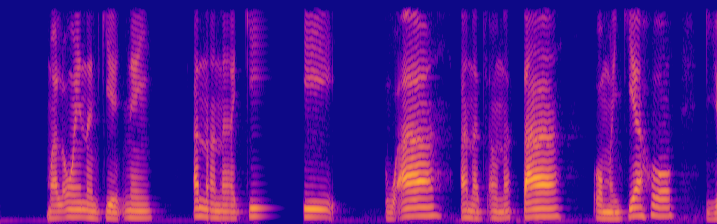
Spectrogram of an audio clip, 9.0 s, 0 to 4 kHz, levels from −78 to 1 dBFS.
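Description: Repeated stalls (stutter) run from 2.56 to 2.89 s in this speech recording: the sound catches four times, with about 132 ms of stretched, continued audio packed into that third of a second, roughly 40 percent of the span, the longest hold 78 ms. Packets were arriving late or too slowly, so the jitter buffer kept running dry and the receiver extended the last sound each time. Nothing is lost, but the delivery drags and stutters.

A call audio freeze follows from 3.15 to 3.81 s: the sound hangs as a fading buzz or hiss for about 640 ms, the last 250 ms of it silent, then resumes exactly where it stopped, so the rest of the audio arrives 640 ms later than it should. The likely cause is packets held up in transit, leaving the jitter buffer empty while the receiver filled the wait. The whole clip is cut off above 4 kHz, which fits a narrowband call codec such as G.711.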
